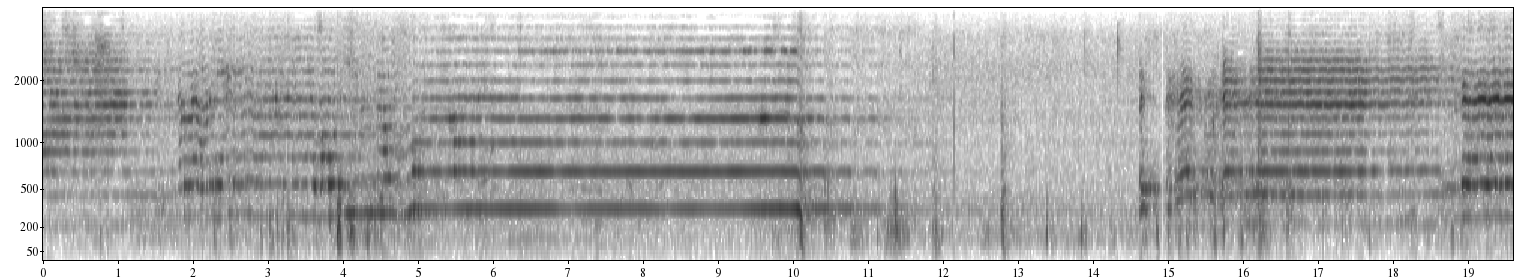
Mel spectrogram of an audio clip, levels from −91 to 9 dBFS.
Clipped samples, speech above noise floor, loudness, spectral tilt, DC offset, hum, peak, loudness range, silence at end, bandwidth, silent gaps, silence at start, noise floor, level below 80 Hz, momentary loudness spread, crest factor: under 0.1%; 25 dB; -21 LUFS; -9 dB/octave; under 0.1%; none; -4 dBFS; 14 LU; 0 s; 4 kHz; none; 0 s; -46 dBFS; -60 dBFS; 20 LU; 20 dB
